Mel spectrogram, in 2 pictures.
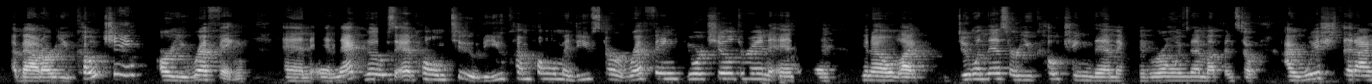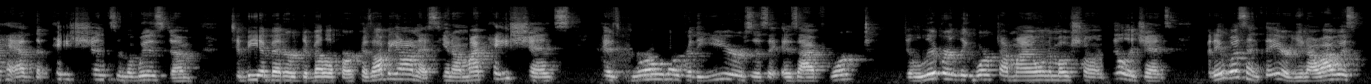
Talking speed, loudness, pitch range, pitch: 200 wpm, -20 LUFS, 175-240 Hz, 205 Hz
